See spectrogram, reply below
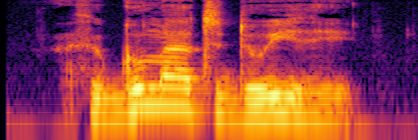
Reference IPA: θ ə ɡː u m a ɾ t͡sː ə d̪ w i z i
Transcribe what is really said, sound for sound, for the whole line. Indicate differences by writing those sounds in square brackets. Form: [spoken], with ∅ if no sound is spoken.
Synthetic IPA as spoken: θ ə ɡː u m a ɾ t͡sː ə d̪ w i [ð] i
